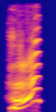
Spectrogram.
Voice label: Vox Attack jp; voices; heroes; Pansirone; kings raid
